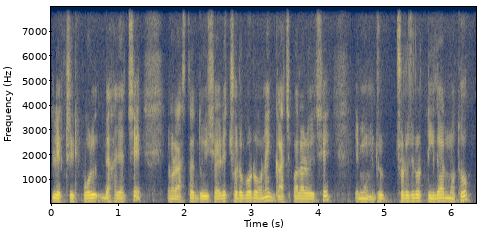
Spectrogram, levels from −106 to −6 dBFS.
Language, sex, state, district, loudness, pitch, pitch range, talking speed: Bengali, male, Tripura, West Tripura, -19 LUFS, 120 Hz, 110-125 Hz, 180 wpm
